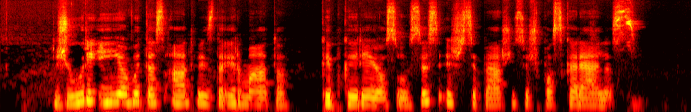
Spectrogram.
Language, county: Lithuanian, Vilnius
